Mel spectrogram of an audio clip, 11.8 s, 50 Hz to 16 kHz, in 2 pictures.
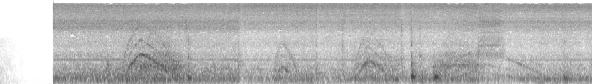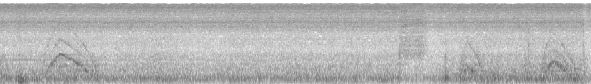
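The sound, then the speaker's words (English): A stringer machine joining individual solar cells into strings of ten makes a steady, loud hiss with spray-like bursts of air and faint whining tones over it. The noise runs continuously, with no voices. “That's the sound of a machine called the stringer. It connects individual solar cells to each other to form a string of 10 solar cells.”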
